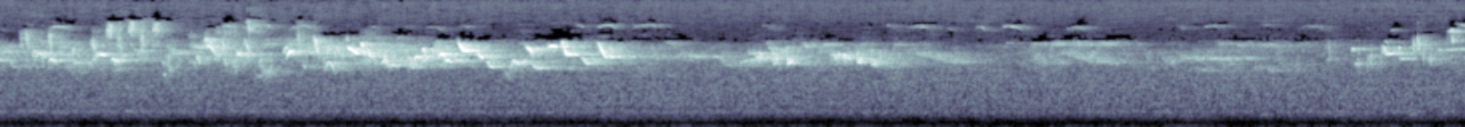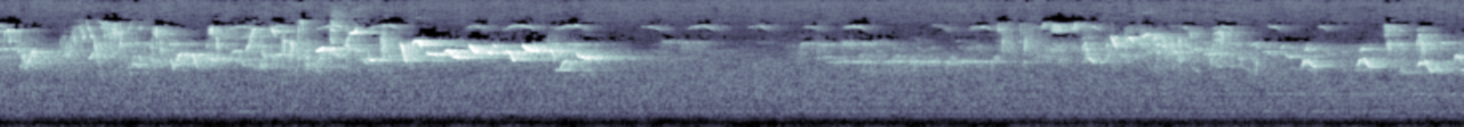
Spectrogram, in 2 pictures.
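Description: Many small songbirds chirping and twittering at once, a dense chatter of short high calls. It comes in busy spells, with quieter lulls about a third of the way in and again about two-thirds through.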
